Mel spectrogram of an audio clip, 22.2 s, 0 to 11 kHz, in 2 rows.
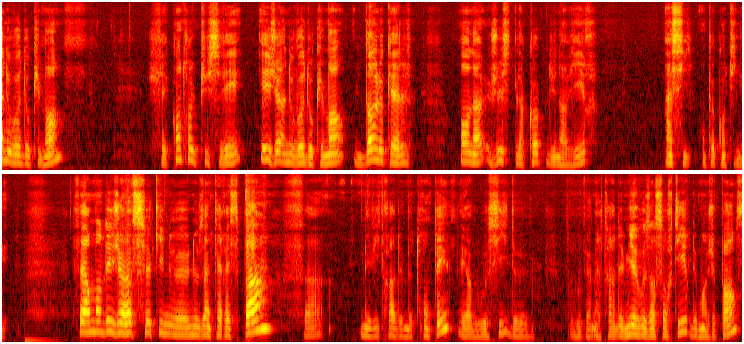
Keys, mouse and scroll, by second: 0.0-2.7 drag, 2.7 ctrl+v, 5.3 3, 11.4-19.8 drag.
